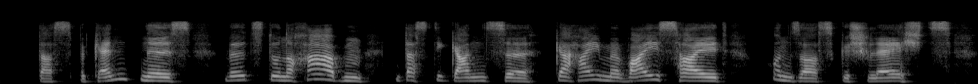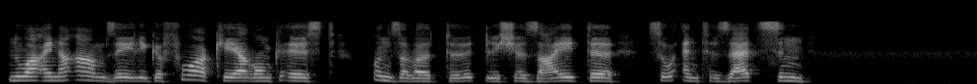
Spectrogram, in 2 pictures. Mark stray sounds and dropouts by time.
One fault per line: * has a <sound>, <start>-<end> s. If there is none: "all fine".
all fine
